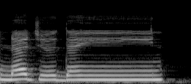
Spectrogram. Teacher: نون مشدد کے اوپر غنہ ہوگا، جیم کے اوپر قلقلہ کرنا ہے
